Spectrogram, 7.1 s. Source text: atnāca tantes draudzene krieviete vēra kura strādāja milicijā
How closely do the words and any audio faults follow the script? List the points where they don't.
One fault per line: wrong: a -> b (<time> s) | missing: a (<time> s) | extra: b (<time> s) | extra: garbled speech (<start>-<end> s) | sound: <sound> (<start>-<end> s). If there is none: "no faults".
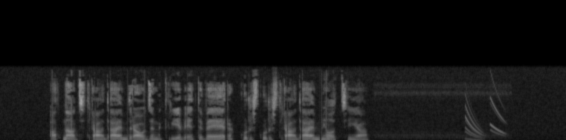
wrong: tantes -> strādāja (1.1 s)
extra: kura (3.3 s)
sound: chirp (5.8-6.4 s)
